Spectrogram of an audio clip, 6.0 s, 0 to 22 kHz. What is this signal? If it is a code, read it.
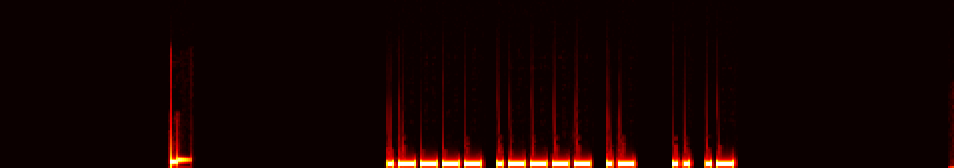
Morse code, heard as a keyed tone, about 36 wpm, 700 Hz. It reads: 11A IA
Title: Field Day Exchanges Encore - 35wpm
